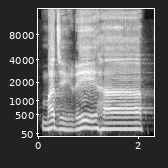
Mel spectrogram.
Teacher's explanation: এখানে পুরো কোরআন শরীফের মাঝে এই একটা শব্দ আছে যে র খারাজের রি হয় না, বরং র খারাজের রে হয়, রে একারের মতো। তাহলে আমরা এটা এভাবে পড়ব, মাঝে রে হা।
